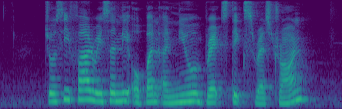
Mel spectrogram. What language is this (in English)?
English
